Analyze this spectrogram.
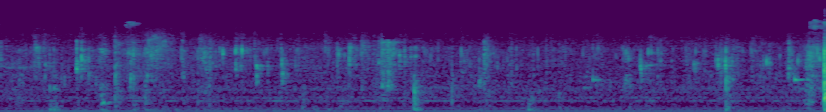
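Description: Several cats eating from bowls: soft, irregular smacking and clicking of chewing and licking, with a faint low hum underneath and one sharper click near the end.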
